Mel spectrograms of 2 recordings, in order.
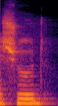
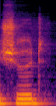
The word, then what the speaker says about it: should: I should, you should, he should, she should, it should, we should, they should. They all use should. We do not pronounce the L in the word should.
